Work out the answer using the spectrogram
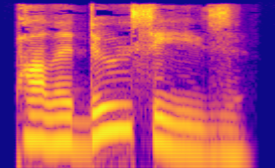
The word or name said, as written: polydeuces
